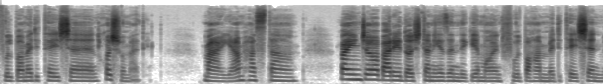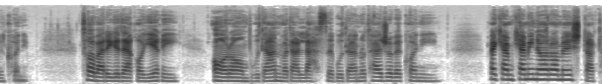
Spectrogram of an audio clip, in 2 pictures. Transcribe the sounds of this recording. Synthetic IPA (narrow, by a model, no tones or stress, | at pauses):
fuːlbɒːme̞d̪it̪ʰejʃe̞nxo̞ʃuːmæ̰d̪̥i̥ːd̪̥ | mæɾjæmɦæst̪æm | væind͡ʒɒːbæɾɒːje̞d̪ɒːʃt̪ænejeze̞nd̪eɟijemɒːjnd̪fuːlbɒːɦæmːe̞d̪it̪ʰejʃe̞nmiːkʰo̞̰niːm | t̪ʰɒːbæɾɒːje̞d̪æɣɒːje̞ɣiː | ʔɒːɾɒːmbuːd̪ænvæd̪æɾlæhz̥e̞buːd̪ænrot̪ʰæd͡ʒɾo̞be̞kʰo̞niːm | væcʰæmcʰæmiːnɒːɾɒːme̞ʃd̪̥æɾt̪ʰ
